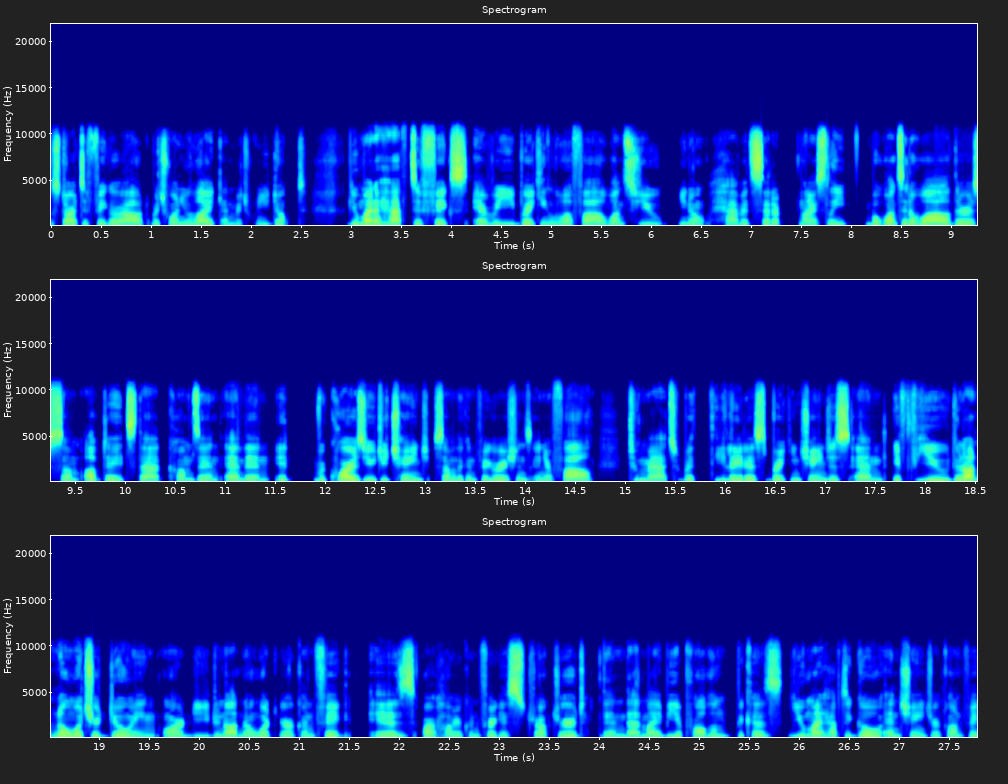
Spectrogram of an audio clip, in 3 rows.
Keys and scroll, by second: 13.3-15.5 typing, 16.0 ctrl+d, 16.2 ctrl+d, 16.7-18.8 typing, 20.1 shift+v, 21.4-27.7 typing.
